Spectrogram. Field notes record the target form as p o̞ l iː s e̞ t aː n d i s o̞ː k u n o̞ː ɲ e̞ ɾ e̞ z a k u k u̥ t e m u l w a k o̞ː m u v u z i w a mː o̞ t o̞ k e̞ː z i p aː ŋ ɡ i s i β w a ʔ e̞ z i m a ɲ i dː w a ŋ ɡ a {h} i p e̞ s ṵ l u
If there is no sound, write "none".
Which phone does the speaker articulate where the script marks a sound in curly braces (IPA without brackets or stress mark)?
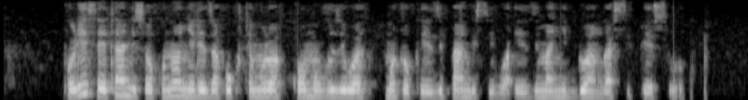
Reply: s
